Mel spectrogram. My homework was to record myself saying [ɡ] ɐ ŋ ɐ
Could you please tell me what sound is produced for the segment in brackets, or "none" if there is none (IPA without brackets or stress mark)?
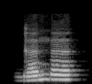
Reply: ɡ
